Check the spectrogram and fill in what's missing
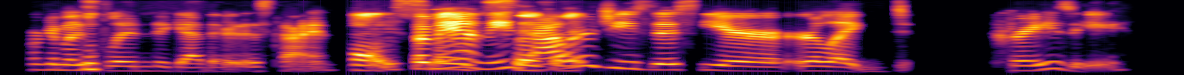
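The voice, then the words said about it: Congested, much lower voice. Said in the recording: “My voice is like 3 octaves lower than usual because I'm like stuffed up like a little kid”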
